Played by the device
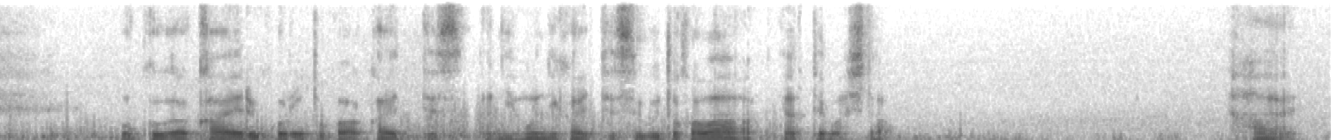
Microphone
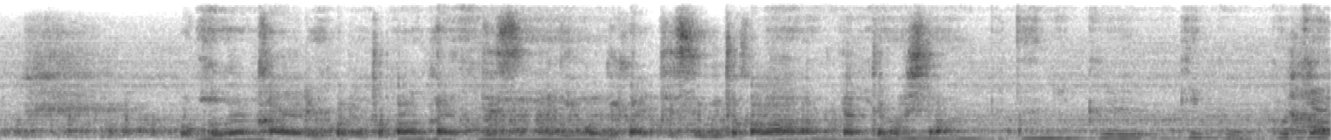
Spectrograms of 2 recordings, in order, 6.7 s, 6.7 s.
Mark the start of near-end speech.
1 s

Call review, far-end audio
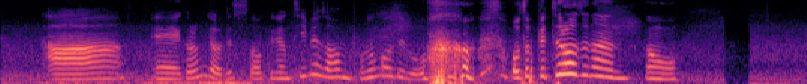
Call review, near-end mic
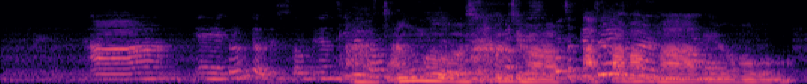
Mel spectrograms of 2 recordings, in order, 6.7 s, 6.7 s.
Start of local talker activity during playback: 3 s

